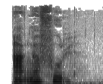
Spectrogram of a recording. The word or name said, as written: angerfuld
